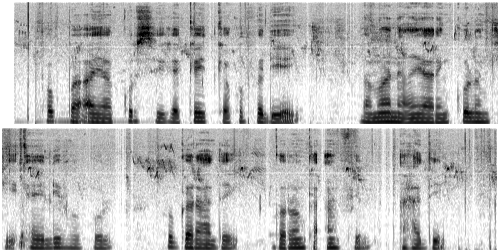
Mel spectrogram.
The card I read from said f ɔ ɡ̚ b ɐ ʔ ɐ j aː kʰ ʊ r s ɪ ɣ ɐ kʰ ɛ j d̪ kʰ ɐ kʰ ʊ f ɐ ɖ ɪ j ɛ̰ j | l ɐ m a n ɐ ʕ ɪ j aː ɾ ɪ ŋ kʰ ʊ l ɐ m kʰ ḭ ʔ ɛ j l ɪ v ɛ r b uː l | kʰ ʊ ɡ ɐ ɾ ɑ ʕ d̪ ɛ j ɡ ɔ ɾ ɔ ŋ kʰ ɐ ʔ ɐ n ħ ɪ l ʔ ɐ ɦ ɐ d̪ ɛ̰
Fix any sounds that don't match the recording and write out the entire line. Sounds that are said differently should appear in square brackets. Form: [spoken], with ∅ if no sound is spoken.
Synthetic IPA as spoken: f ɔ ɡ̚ b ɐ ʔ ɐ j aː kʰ ʊ r s ɪ ɣ ɐ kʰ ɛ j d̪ kʰ ɐ kʰ ʊ f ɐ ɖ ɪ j ɛ̰ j | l ɐ m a n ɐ ʕ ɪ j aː ɾ ɪ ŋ kʰ ʊ l ɐ [ŋ] kʰ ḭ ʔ ɛ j l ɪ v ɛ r b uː l | kʰ ʊ ɡ ɐ ɾ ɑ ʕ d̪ ɛ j ɡ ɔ ɾ ɔ ŋ kʰ ɐ ʔ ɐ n [f] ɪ l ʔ ɐ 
